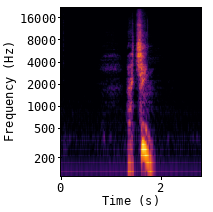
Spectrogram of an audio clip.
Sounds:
Sneeze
